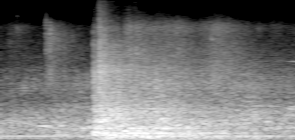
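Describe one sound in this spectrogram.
A diver hits the water with a loud splash.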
